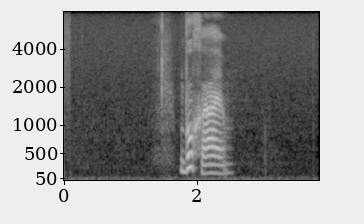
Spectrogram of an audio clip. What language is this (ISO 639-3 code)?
rus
